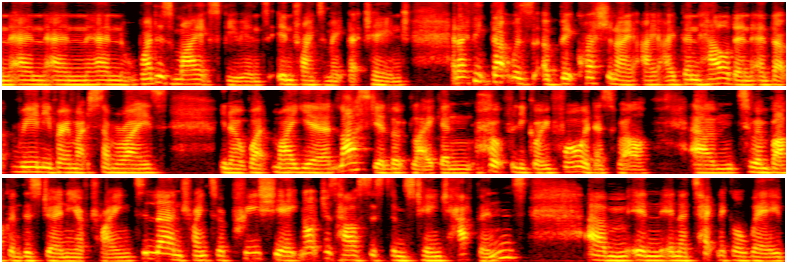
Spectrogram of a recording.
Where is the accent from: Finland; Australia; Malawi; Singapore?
Singapore; moved away as an adult; now in London, United Kingdom; based in London. I'm originally from Singapore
